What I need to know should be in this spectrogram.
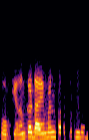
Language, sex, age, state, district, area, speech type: Malayalam, female, 18-30, Kerala, Thiruvananthapuram, urban, conversation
